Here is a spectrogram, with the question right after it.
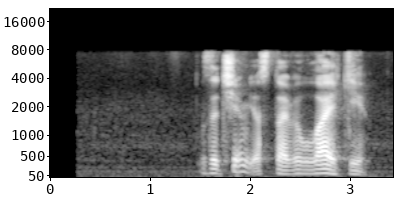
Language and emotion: Russian, neutral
